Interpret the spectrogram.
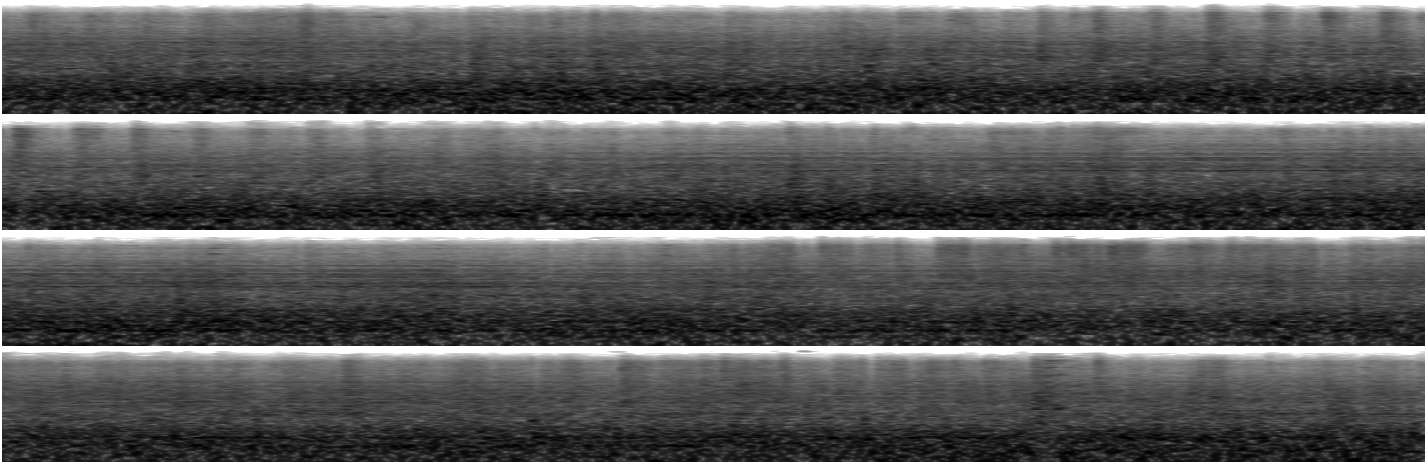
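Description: Freight train cars rolling past at steady speed: a continuous rumble of steel wheels on the rails with the rhythmic clickety-clack of wheels over rail joints, tank cars and covered hoppers going by one after another.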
